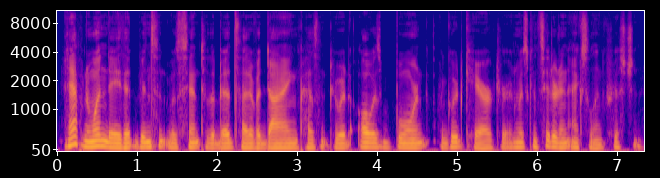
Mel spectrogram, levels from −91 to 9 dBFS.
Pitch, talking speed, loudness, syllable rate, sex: 105 Hz, 230 wpm, -18 LUFS, 6.6 syllables/s, male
